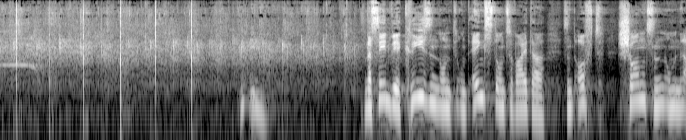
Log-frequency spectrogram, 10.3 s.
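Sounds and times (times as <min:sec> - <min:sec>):
audience applause: 0:00.0 - 0:05.9
speech: 0:03.6 - 0:04.1, 0:05.5 - 0:10.2.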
